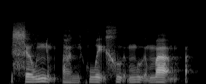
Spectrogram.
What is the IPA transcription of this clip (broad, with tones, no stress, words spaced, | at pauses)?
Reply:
sə˨˦wɲə̰˧˨mʔa̤˨˩n kwḛ˧˨xṵ˧˨ə̯ mṵ˧˨ə̯ma̰˧˨mʔ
